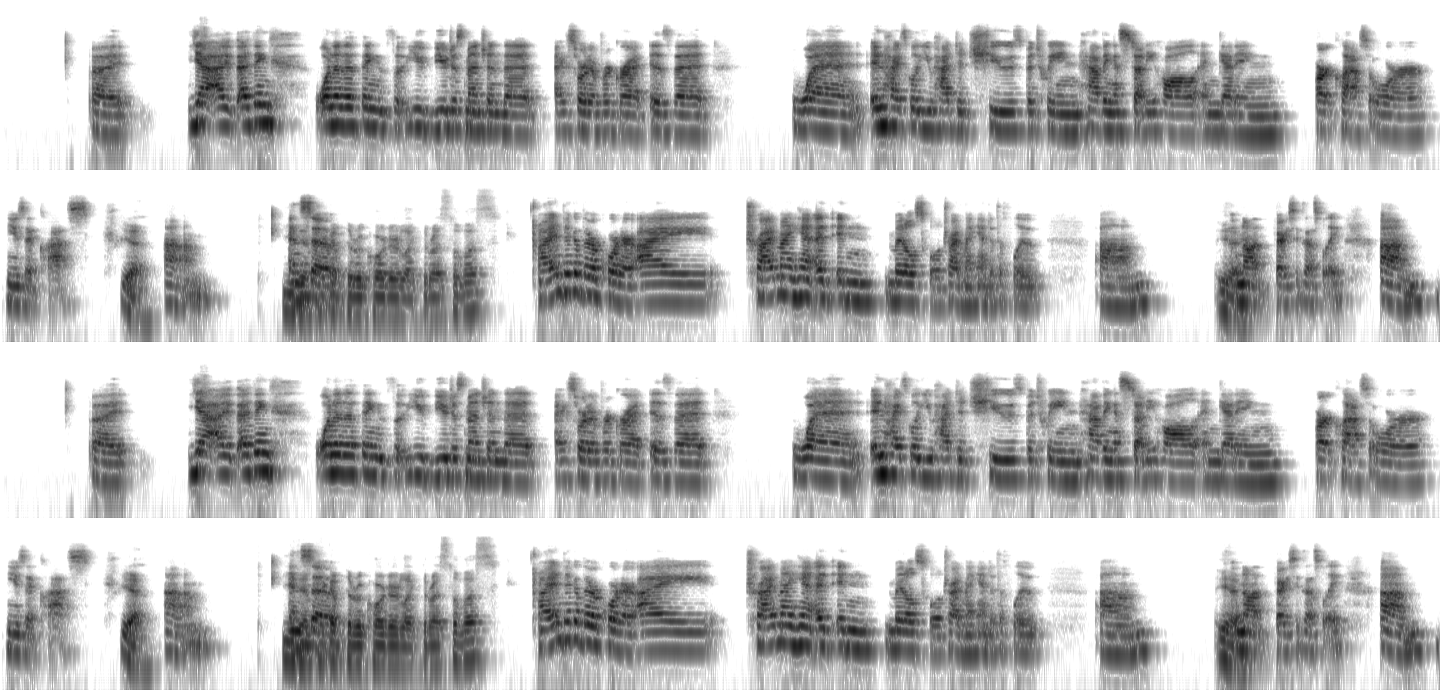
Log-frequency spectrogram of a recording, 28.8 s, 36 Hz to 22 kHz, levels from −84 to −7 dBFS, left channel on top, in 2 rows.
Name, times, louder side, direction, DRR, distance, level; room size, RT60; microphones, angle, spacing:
voice 1, 0.9-1.2 1.9-7.0 7.9-12.7 13.1-15.5 16.0-16.4 17.2-17.7 19.7-21.5 21.8-24.7 25.4-25.8 26.6-28.6, left 1 dB, 25° left, 1 dB, 1.1 m, -22 dB
voice 2, 17.2-19.3 26.5-26.8, right 3 dB, 40° right, 5 dB, 0.4 m, -25 dB
2.5 x 2.2 x 4.0 m, 0.25 s
head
